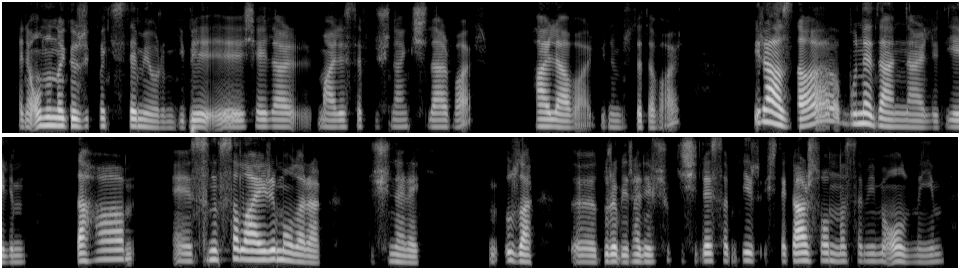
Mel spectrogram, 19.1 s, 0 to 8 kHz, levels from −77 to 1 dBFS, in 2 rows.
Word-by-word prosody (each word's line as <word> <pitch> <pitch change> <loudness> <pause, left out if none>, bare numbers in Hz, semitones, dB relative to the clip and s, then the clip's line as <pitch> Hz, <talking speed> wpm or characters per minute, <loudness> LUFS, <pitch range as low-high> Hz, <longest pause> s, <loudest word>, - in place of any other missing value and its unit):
hani, 155 - -3
onunla 180 +1 +5
gözükmek 170 0 -1
istemiyorum 145 -5 -1
gibi, 145 +2 -4
eee, 75 - -1
şeyler, 155 - -3
maalesef 155 +2 -5
düşünen 155 +1 -11
kişiler 155 -1 -4
var. 150 - -7 0.4
Hâlâ 160 -3 +2
var, - - -8
günümüzde 145 -1 -9
de - - -5
var. - - -8 0.8
Biraz 215 - +7
da, 175 +6 +4
bu 225 0 -1
nedenlerle 150 -8 +1
diyelim, 150 -1 -5 0.5
daha, 205 +5 +2 0.5
eee, 170 0 -3
sınıfsal 205 +4 +1
ayrım 200 0 +6
olarak 155 -7 +1 0.4
düşünerek 145 -5 -5 0.5
ı - - -10
uzak, 165 -5 +1 0.4
ııı, 150 -1 -4
durabilir. 165 -2 +1
Hani, 155 -1 -1
şu 175 - -13
kişiyle 175 -1 -2
sam 170 0 -7
bir, 180 -2 -2
işte, 165 - -9
garsonla 175 -1 +3
samimi 165 0 -9
olmayayım, 150 0 -4
160 Hz, 125 wpm, -22 LUFS, 150-175 Hz, 0.8 s, Biraz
